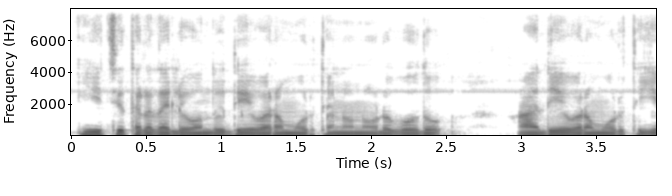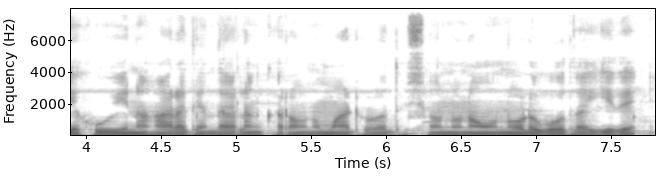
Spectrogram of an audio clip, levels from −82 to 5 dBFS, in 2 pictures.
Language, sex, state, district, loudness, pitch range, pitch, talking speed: Kannada, male, Karnataka, Dakshina Kannada, -32 LUFS, 100-110 Hz, 105 Hz, 125 wpm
